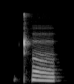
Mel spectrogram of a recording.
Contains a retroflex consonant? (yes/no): yes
